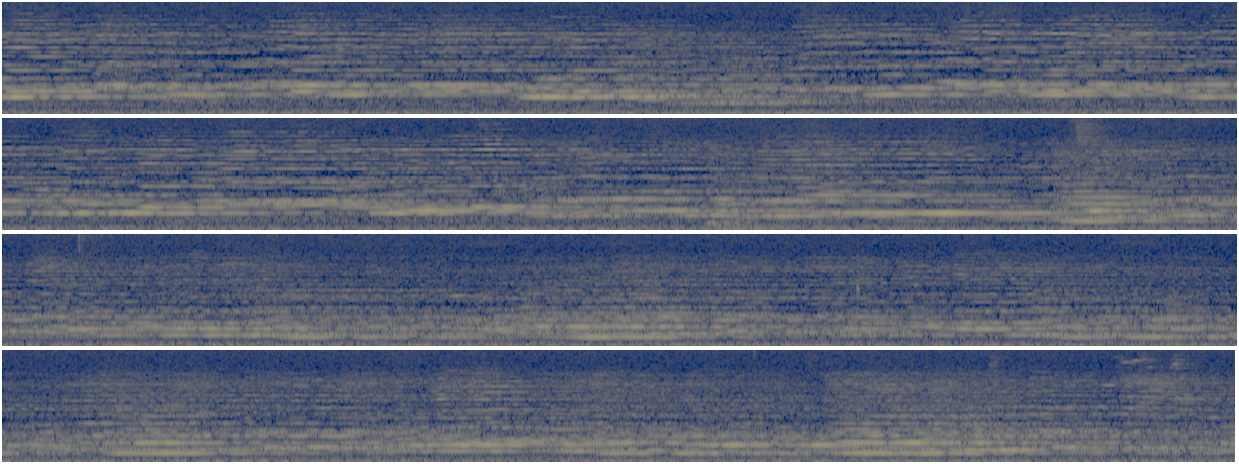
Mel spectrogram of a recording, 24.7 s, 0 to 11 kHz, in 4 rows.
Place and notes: Muhlenberg College Hillel, West Chew Street, Allentown, PA, USA - Center for The Arts Stairwell
While sitting in a stairwell in the Center for The Arts I was able to hear, simultaneously, a violinist practicing in the main foyer, and two vocalists practicing a holiday song in a small, secluded room. In the midst of the recording a man runs up the starts quite rhythmically.
9 December, ~11:00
